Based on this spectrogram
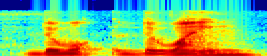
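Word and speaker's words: Dewan: It's Jenna Dewayne. That's how you say her name.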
